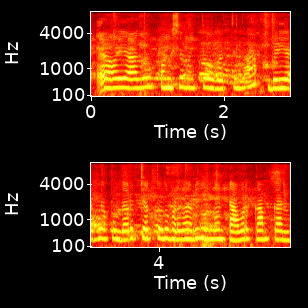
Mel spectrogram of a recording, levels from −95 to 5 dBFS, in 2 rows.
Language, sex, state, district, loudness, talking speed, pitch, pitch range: Kannada, male, Karnataka, Bijapur, -16 LUFS, 130 wpm, 290 Hz, 280-305 Hz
